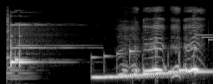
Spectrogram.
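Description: A single bright bell-like ding that rings briefly and dies away, then, about a second in, a short animated-intro jingle of notes stepping upward in pitch.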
